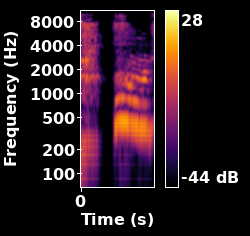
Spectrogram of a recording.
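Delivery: imitated child's gasp before crying; high gasp of a child about to cry. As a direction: mimic a little girl bursting into tears. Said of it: "she started crying".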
